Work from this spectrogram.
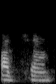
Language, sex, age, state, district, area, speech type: Hindi, female, 30-45, Uttar Pradesh, Azamgarh, urban, conversation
